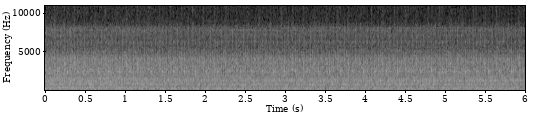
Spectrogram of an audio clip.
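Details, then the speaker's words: Ford 5.4L 3-valve engine with known scored bearings, before oil pump kit and VCT solenoid repair; fast busy metallic clatter over idle about 3.5 per second; engine clatter from low oil pressure. "Our first project is this has got the clattering 5.4 issues."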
